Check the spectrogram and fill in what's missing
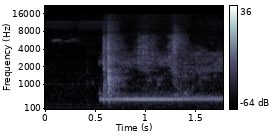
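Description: A telephone call is being placed: after a brief quiet moment, a steady tone starts abruptly and holds, loud and close, with a faint voice in the background.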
